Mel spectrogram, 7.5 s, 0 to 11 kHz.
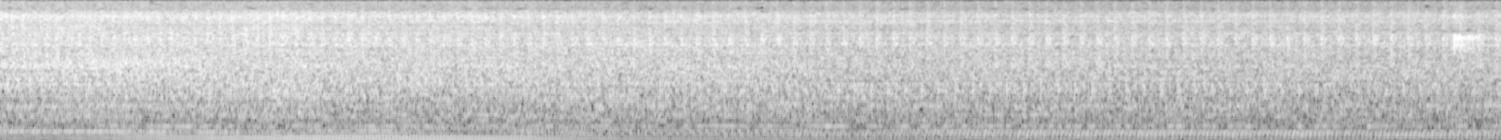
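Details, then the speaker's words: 1985 Toyota Tercel engine after carburetor swap and timing work, choke shut off after flooding: catches and settles into steady, even low beat after brief faster run; smooth firing, timing sounds right. "y sounds like the timing's right sick yes all right good work man"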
